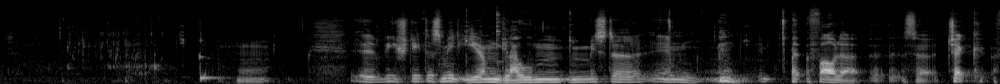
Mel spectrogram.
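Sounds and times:
water pouring into a glass: 0.4s - 2.4s
speech: 3.5s - 9.9s.

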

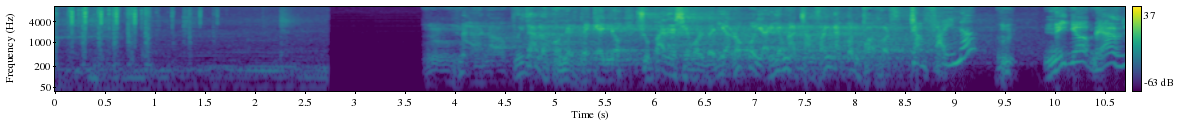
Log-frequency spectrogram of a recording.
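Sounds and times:
typewriter typing: 0.0s - 1.6s
speech: 4.0s - 10.6s.

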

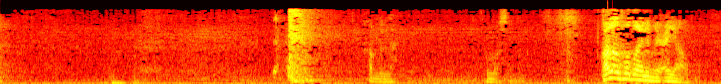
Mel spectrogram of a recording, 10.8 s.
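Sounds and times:
low hum: 0.0s - 10.8s
sharp intake of breath: 2.0s - 3.2s, 8.1s - 8.9s
loud explosive sneeze: 4.1s - 5.1s
speech: 5.5s - 6.1s, 7.3s - 10.4s.

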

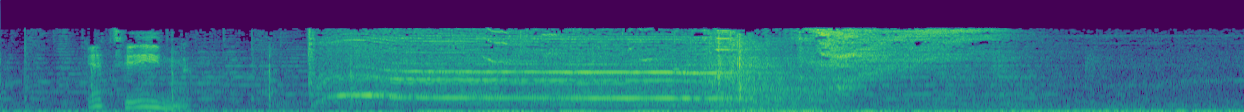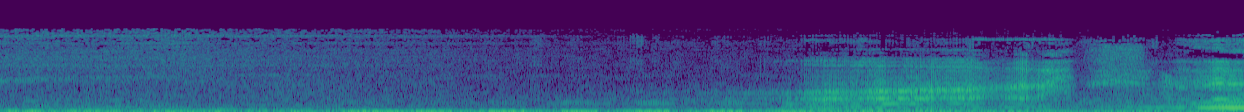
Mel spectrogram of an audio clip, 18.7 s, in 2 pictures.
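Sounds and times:
low rumbling hum of sci-fi emergency elevator: 0.0s - 18.6s
speech: 0.6s - 1.7s
sci-fi emergency elevator electronic whine: 2.3s - 17.1s.

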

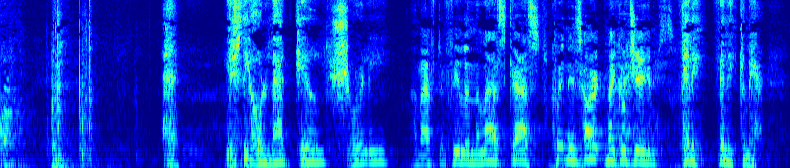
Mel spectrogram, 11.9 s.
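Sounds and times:
door opening and closing: 0.0s - 2.2s
speech: 3.7s - 11.5s.

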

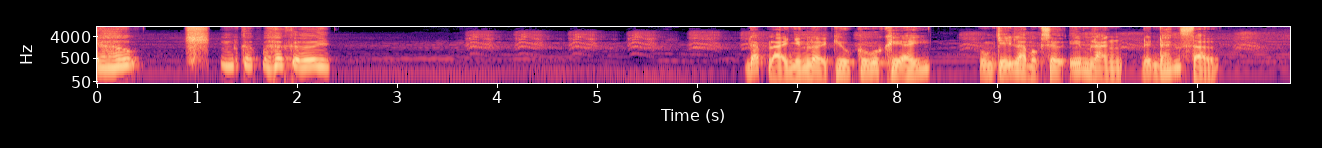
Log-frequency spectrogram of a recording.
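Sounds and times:
speech: 0.0s - 2.4s, 6.5s - 11.3s
crows cawing: 3.3s - 11.9s.

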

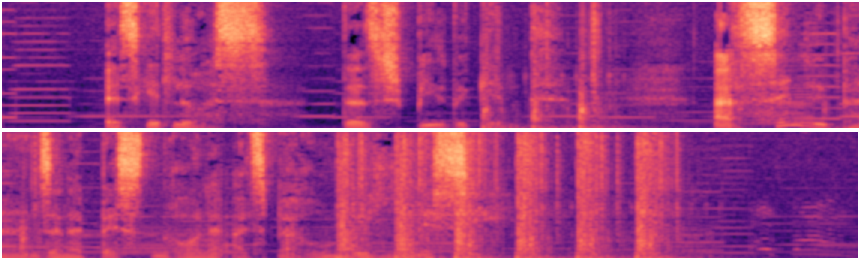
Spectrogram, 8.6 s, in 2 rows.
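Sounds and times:
speech: 0.5s - 6.9s
fists pounding on a wooden door: 2.4s - 3.3s, 4.2s - 4.7s, 5.9s - 7.9s.

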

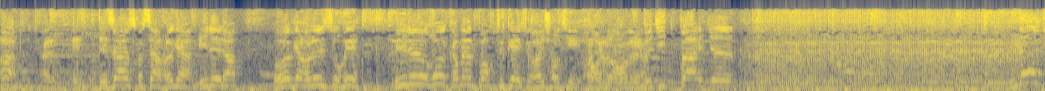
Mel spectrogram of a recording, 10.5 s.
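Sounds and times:
speech: 1.0s - 8.1s
jackhammer drilling into stone: 7.4s - 10.4s.

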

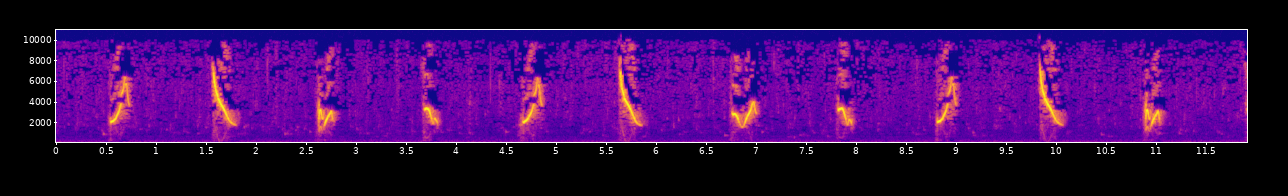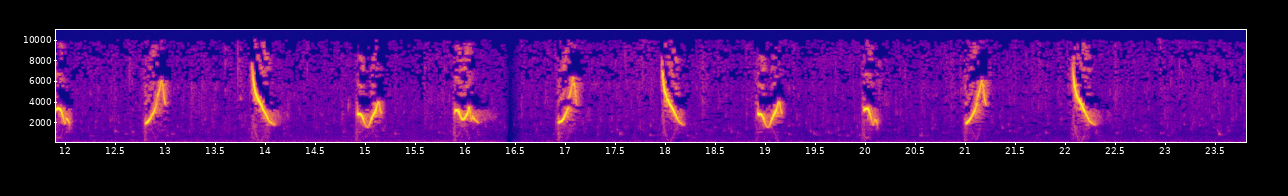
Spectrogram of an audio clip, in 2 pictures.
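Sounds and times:
female red-cowled cardinal calling in clear short whistles: 0.5s - 0.8s, 1.6s - 1.8s, 2.6s - 2.8s, 4.6s - 4.9s, 5.6s - 5.9s, 6.8s - 7.1s, 8.8s - 9.0s, 9.8s - 10.1s, 10.9s - 11.1s, 12.8s - 13.1s, 13.9s - 14.2s, 14.9s - 15.2s, 15.9s - 16.3s, 16.9s - 17.2s, 18.0s - 18.2s, 18.9s - 19.2s, 21.0s - 21.2s, 22.1s - 22.4s.

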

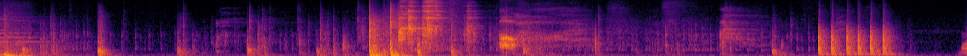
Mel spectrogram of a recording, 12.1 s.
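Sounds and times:
thuds and knocks of someone stumbling on stairs: 0.2s - 1.6s, 2.2s - 5.8s, 9.6s - 11.4s.

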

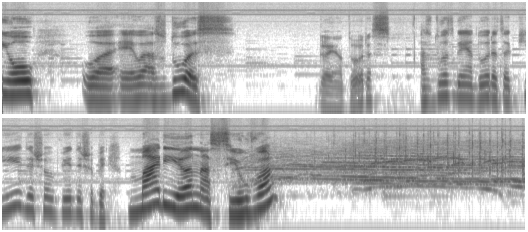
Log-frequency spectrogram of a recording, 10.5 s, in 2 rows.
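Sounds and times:
speech: 0.0s - 2.3s, 3.2s - 8.3s
crowd cheering and applauding two prize-draw winners: 7.7s - 10.4s.

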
